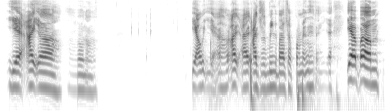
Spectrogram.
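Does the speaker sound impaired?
Yes: cerebral palsy; congenital, doctors told mother he likely could not walk.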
